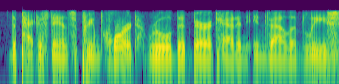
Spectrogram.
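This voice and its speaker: At a moderate pace, a man talks in a fairly low pitch with a normal speaking voice. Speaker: podcast host. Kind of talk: podcast interview host talk.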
